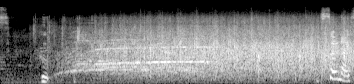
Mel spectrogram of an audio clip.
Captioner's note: applause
